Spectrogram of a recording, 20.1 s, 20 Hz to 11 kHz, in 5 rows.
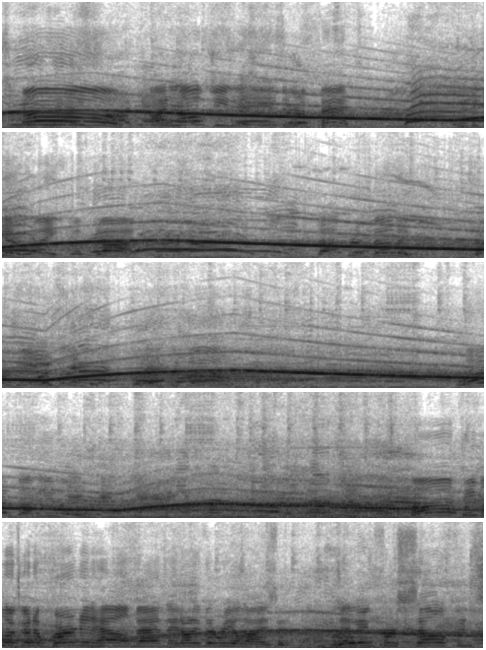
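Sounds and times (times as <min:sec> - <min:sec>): siren wailing: 0:00.0 - 0:20.0
crowd shouting: 0:03.2 - 0:06.6.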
